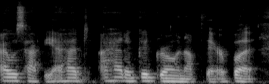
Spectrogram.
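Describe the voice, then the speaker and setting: Speaking very fast with an American accent, a woman has a very deep, low pitch and fairly even intonation. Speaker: singer. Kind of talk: casual chat.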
